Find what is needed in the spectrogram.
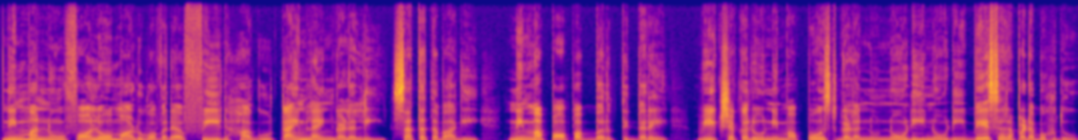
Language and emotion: Kannada, neutral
